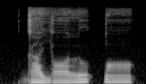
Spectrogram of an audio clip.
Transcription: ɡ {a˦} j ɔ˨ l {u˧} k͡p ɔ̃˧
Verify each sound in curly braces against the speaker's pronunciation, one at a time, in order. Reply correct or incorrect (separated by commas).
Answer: incorrect, correct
